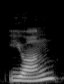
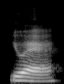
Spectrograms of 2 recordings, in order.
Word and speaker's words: Yue: I think that brings us to me, actually, turning, probably fluttering just above Yuang's shoulder. Did I pronounce that correctly? Yeah. Yue. My apologies.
